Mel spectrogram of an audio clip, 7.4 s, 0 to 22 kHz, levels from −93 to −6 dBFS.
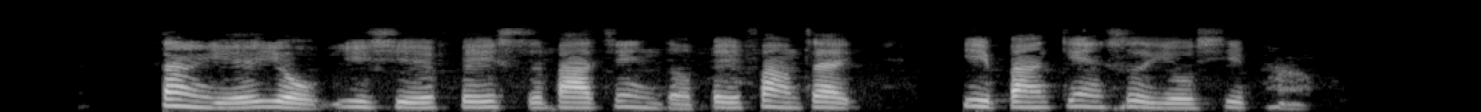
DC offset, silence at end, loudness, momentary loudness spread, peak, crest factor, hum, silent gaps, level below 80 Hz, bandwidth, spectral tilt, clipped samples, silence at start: under 0.1%; 0.9 s; -33 LUFS; 10 LU; -14 dBFS; 20 dB; none; 4.59-4.80 s; -76 dBFS; 7.6 kHz; -3.5 dB/octave; under 0.1%; 0.8 s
